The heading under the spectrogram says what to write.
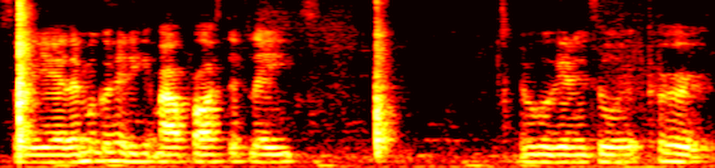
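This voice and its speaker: Over noticeable background noise, a man speaks fairly quickly at a medium pitch with a monotone, flat intonation. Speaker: YouTuber. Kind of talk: storytime mukbang vlog.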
